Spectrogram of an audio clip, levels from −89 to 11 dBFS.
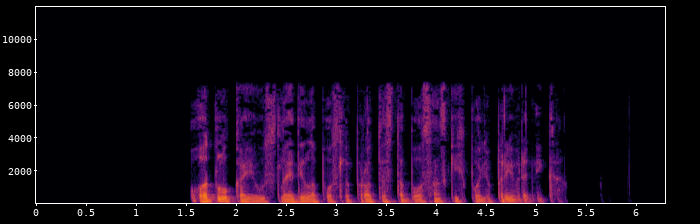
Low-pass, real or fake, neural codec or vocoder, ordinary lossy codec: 7.2 kHz; real; none; MP3, 64 kbps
